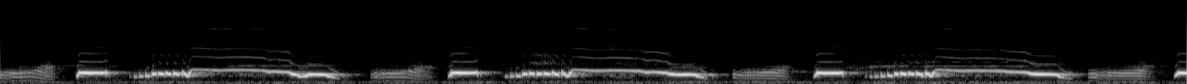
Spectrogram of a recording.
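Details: Spotted dove female calling so a lazy male will coo; three even rounds of low, mellow cooing, each a short steady note, then a quavering rolling phrase with a falling end, spaced about every four seconds.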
